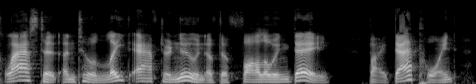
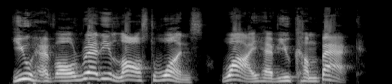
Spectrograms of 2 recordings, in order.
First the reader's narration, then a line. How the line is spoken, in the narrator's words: galloped forth and shouted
